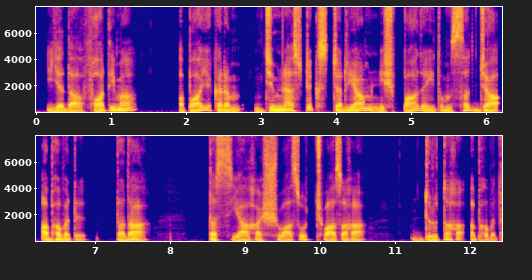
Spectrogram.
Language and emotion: Sanskrit, fearful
